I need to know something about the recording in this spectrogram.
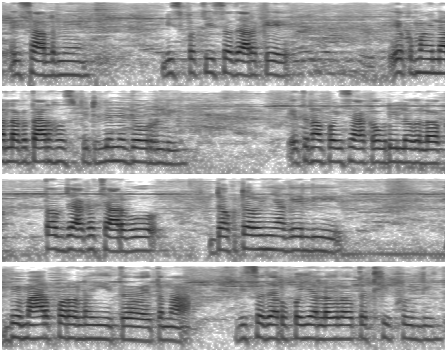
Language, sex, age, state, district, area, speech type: Maithili, female, 30-45, Bihar, Sitamarhi, urban, spontaneous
